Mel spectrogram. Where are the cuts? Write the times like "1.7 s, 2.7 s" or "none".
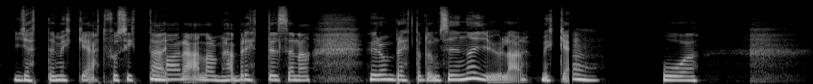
1.7 s, 5.7 s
